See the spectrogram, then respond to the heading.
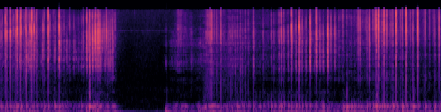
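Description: Long nails scratch and tap a black metal mesh microphone grille, making a dense, low-heavy rumbling scrape flecked with bright crackles. The scratching drops to near silence for a moment, then a sharp tap starts it again, and the scraping continues steadily to the end.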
